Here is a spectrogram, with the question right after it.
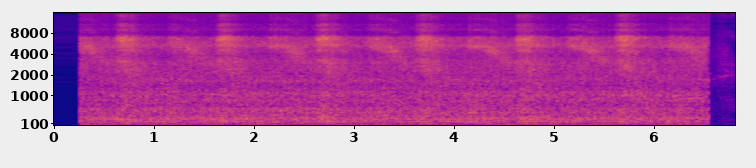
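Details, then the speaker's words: Inside an MRI room: steady mechanical hum with rhythmic whooshing pulses about once a second from the helium cooling compressor that always runs; MRI helium compressor noise. "ruido es el compresor de helio Ese es inherente a la sala de resonancia magnética y siempre va a estar funcionando la resonancia magnética necesita helio para su refrigeración"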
